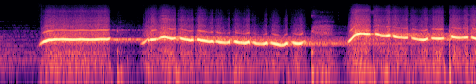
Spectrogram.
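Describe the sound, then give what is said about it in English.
A person whistles a TV theme tune, a clear melodic line with held notes and wavering runs that climb higher near the end, loud with no talking. “I can never get the high note on my whistle.”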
